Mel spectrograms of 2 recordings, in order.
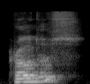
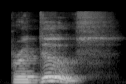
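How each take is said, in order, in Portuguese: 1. A tônica está na primeira sílaba. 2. A tônica está na segunda sílaba. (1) "fruits, vegetables" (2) "to make and create something"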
